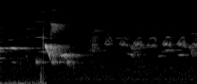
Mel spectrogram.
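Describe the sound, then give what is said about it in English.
Native forest birds on Kapiti Island, off Paraparaumu, call and sing, starting with a sharp squawk and a bright whistle, then a steady run of chirps and warbling notes with no voices. “There are hardly any people around. Instead, birds rule.”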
